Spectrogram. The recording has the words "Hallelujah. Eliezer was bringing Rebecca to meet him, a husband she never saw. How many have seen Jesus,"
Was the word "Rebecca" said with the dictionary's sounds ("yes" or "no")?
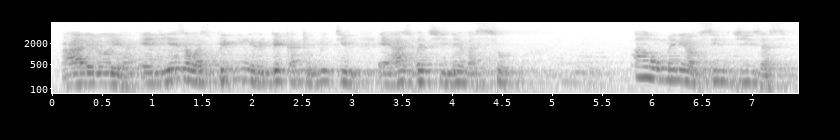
yes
